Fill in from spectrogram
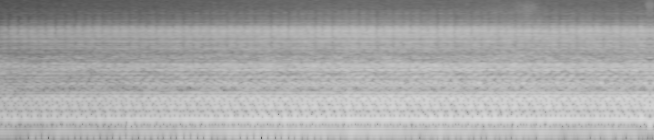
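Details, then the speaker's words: Appliance unused for about two to three years: steady droning hum with a rattly pulse about three times a second, slowly growing louder; noisy drain pump not draining properly, worn pump blade suspected. "so it's probably more likely throwing out because um it's not draining properly so when that pump Blade's knackered it doesn't drain it anywhere near as fast as it would norm"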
